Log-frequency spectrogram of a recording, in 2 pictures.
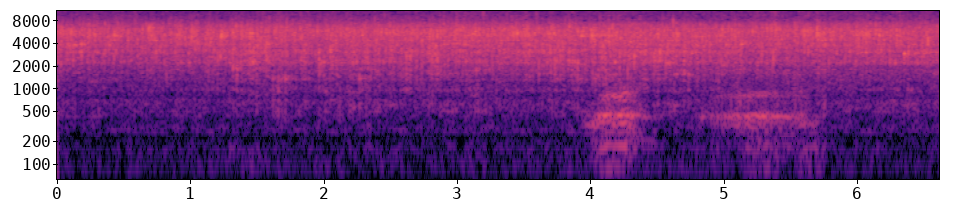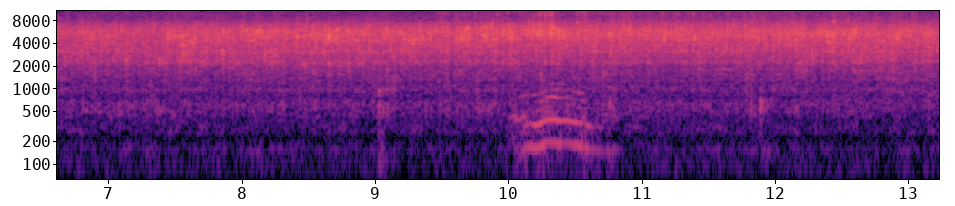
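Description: Chicken wings frying in bubbling oil in a frying pan: a steady sizzle.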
